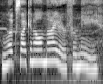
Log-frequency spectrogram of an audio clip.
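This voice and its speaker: A woman voicing a gentle, modest dream scholar in a video game, hesitant and thoughtful. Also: high voice, unhurried. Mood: wry. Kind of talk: scripted video game voice acting. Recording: music behind the voice.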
